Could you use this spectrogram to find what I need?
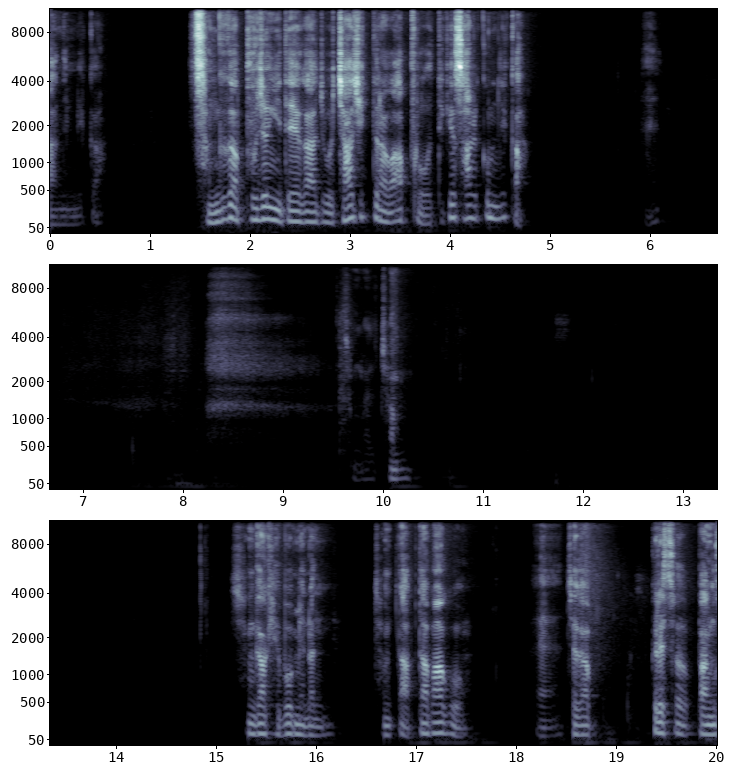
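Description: An elderly man speaks calmly into a microphone, heard as if over an online call.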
